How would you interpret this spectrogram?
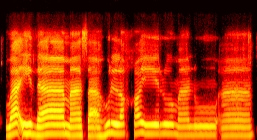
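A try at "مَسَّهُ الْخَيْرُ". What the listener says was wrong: Depannya tasdidnya ya, double. Masahul. Masahul. Coba diulang.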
